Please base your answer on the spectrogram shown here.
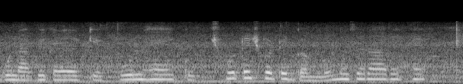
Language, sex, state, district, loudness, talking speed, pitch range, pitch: Hindi, female, Chhattisgarh, Raipur, -15 LUFS, 170 wpm, 195-245 Hz, 220 Hz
